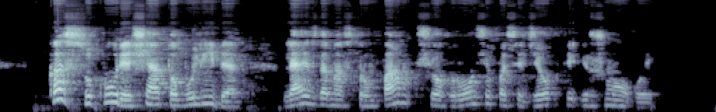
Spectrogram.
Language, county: Lithuanian, Šiauliai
